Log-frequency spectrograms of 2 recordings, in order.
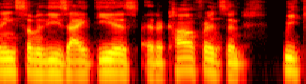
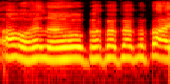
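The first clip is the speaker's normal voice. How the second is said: starstruck greeting; 13 semitones higher than usual. Retold or imitated. Derek meeting a star, high gushing mock greeting. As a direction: play it cool and fail. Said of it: "I was like".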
